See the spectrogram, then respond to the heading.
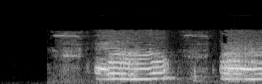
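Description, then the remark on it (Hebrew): A donkey brays in a loud hee-haw, alternating a thinner wheezy intake with strong, harsh tonal blasts, repeating twice over a couple of seconds. “כל חמור.”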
